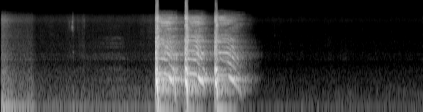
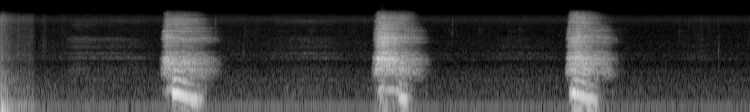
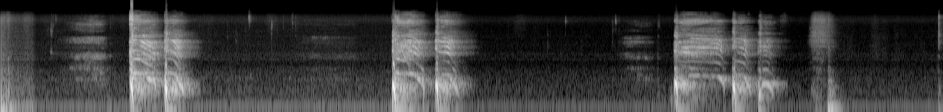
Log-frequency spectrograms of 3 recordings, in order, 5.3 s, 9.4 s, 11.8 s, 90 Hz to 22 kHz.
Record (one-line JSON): {"cough_length": "5.3 s", "cough_amplitude": 26028, "cough_signal_mean_std_ratio": 0.3, "exhalation_length": "9.4 s", "exhalation_amplitude": 24187, "exhalation_signal_mean_std_ratio": 0.33, "three_cough_length": "11.8 s", "three_cough_amplitude": 26028, "three_cough_signal_mean_std_ratio": 0.3, "survey_phase": "beta (2021-08-13 to 2022-03-07)", "age": "45-64", "gender": "Female", "wearing_mask": "No", "symptom_none": true, "smoker_status": "Ex-smoker", "respiratory_condition_asthma": false, "respiratory_condition_other": true, "recruitment_source": "REACT", "submission_delay": "2 days", "covid_test_result": "Negative", "covid_test_method": "RT-qPCR", "influenza_a_test_result": "Negative", "influenza_b_test_result": "Negative"}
